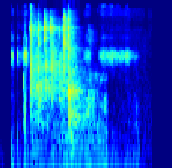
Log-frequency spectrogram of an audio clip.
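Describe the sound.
Rapid typing on a computer keyboard: a dense, roughly one-second run of clicking keystrokes with a clattering, uneven rhythm.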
